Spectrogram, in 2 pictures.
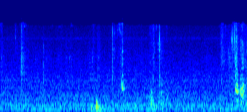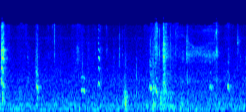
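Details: Two pet ferrets playing, Gidget a blaze female and Jinx an albino male; short scattered squeaks and clucks with sharp breathy bursts, clustered around the middle and near the end, over a quiet indoor background.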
